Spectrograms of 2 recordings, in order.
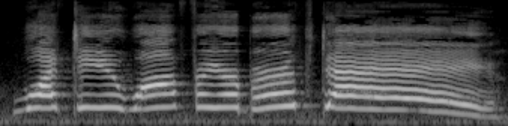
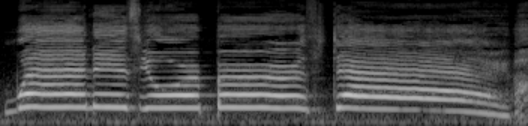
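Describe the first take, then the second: First: High, loud, slow call. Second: High, very slow echoed question; the echo answering bear back. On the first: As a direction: call the question up slowly. Bear calling to moon. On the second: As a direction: draw it out like a far echo. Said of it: "he listened and he heard". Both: Acted.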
